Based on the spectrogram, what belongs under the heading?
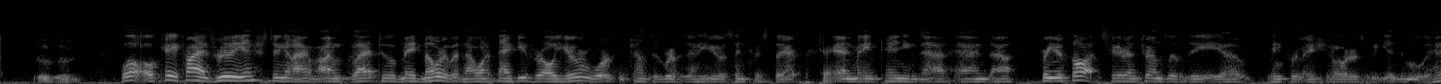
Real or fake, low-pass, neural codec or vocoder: fake; 7.2 kHz; codec, 16 kHz, 1 kbps, FreqCodec, larger model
